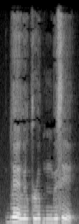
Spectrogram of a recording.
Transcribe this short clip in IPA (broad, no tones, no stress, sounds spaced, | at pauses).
b l ɛ l ʏ l k ɹ ɵ b ŋ͡m ʏ s e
